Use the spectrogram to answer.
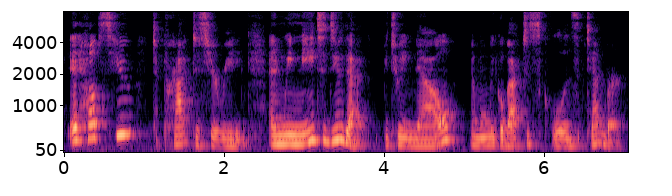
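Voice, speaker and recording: A woman reading a picture book aloud to young children, gently asking them questions and adding playful sound effects. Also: lowish voice, lively intonation, normal speed. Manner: gentle, coaxing, asks the young listeners questions.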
